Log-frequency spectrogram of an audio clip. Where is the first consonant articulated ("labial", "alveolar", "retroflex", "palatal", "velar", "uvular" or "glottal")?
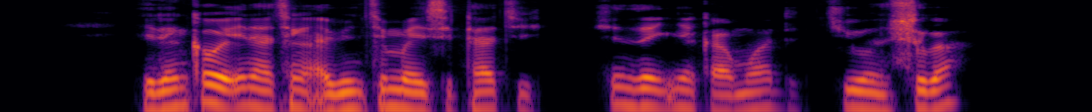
glottal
